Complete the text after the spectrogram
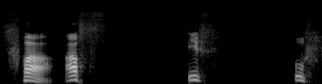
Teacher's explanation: নিচের ঠোটের ভিজে অংশ এবং সামনে উপরের দুই দাঁতের আগার সাথে লাগিয়ে উচ্চারিত হয় ফা উপরের দুই দাঁত এটা আর নিচের ঠোটের ভিজ অংশ আফ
